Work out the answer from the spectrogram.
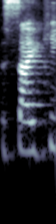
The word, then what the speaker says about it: psyche: but um thinking of psyche you can always remember that there's that silent p in front of it it says a lot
